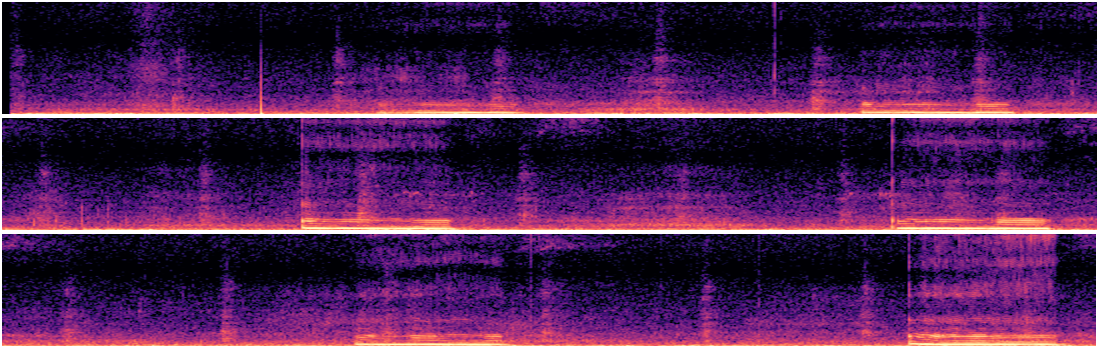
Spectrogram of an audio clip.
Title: Roxy and her snores. Sleepy Roxy 😴💖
